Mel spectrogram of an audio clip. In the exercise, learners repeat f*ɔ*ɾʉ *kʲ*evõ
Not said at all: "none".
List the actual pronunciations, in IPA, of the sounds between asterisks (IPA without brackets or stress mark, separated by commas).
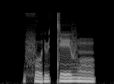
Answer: o, t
